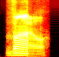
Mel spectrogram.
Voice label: "vial", British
